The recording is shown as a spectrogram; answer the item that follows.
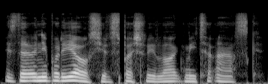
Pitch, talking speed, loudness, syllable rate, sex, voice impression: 145 Hz, 225 wpm, -16 LUFS, 6.8 syllables/s, male, masculine, adult-like, tensed, slightly powerful, slightly dark, slightly raspy, intellectual, sincere, calm, mature, friendly, wild, lively, slightly kind, slightly strict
